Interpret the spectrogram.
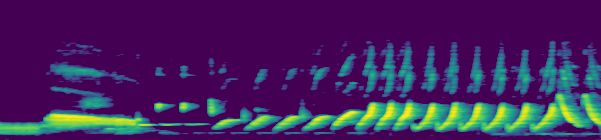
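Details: Canary song played to make a silent canary sing. A buzzy note and short chips lead into a long series of upward-sweeping notes, each repeated about every third of a second.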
